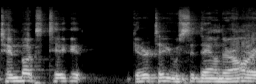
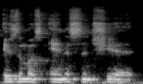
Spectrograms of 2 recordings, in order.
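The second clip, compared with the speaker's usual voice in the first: ordinary talk, nothing marked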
